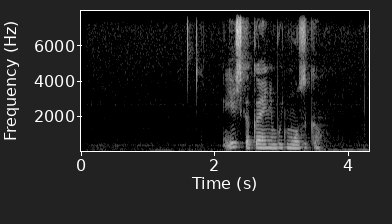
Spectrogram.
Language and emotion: Russian, neutral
